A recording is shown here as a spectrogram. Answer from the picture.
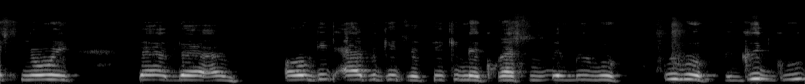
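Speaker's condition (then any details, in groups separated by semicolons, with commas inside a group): Cerebral palsy; from birth, oxygen deprivation at birth, affects speech, gait, motor skills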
